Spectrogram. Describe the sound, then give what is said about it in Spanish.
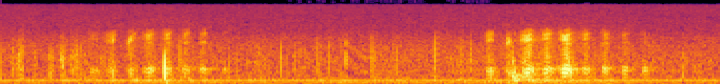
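Sheep bleat in two quavering bursts, one early and one near the end, fairly faint, over a steady low hum with no talking, as soldiers take sheep out of the rear gate of a German military vehicle on a street in Rome at night. “Abre el portón trasero y saca una oveja.”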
